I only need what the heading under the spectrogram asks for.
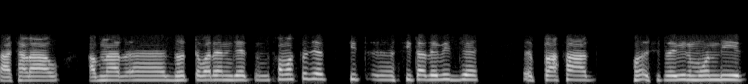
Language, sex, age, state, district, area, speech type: Bengali, male, 18-30, West Bengal, Jalpaiguri, rural, conversation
